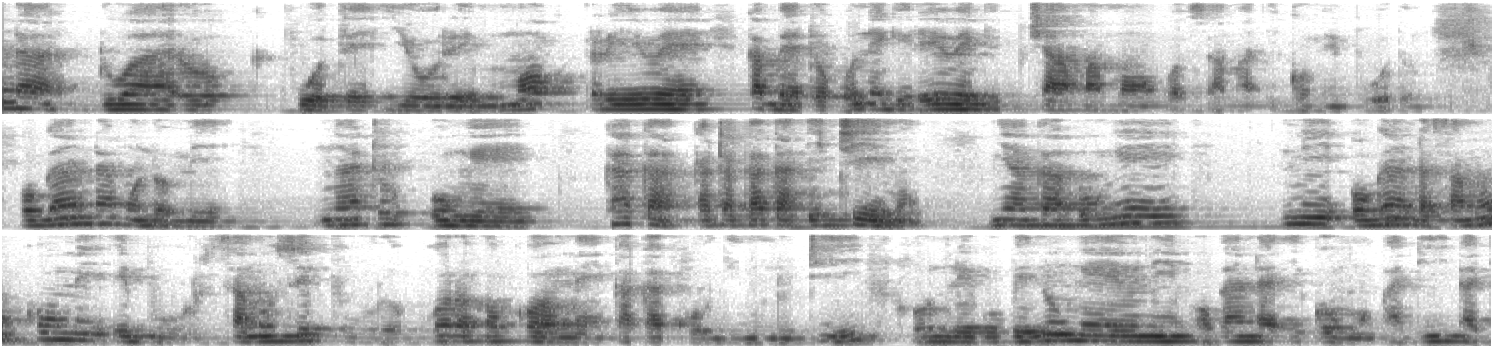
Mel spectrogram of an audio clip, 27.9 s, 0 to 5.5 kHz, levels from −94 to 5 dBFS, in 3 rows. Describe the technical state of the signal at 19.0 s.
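At 19.0 s the speech signal is intact, with no audible dropout, distortion, or other fault at that moment.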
